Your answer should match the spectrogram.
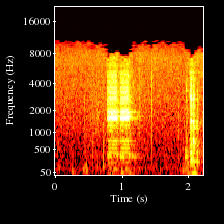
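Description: Desk telephone ringing in two short, close bursts, the signal of an incoming call that is answered moments later.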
